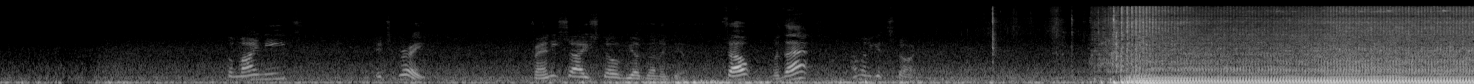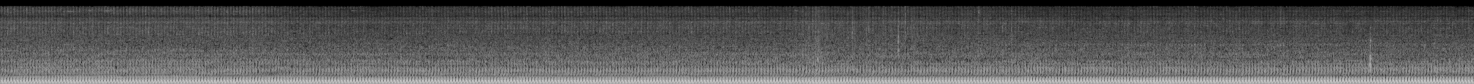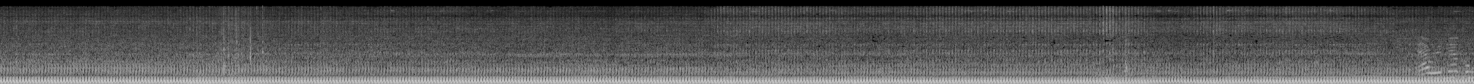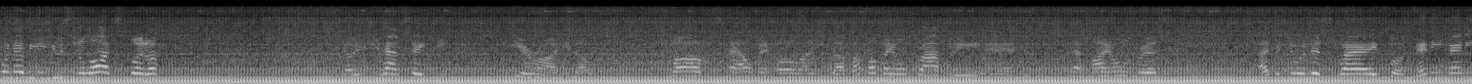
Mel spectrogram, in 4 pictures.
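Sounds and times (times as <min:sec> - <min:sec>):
gas engine starting and running: 0:10.6 - 0:58.9.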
